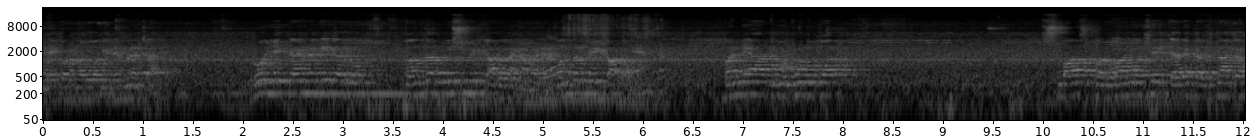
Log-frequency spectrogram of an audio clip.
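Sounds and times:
fan hiss: 0:00.0 - 0:06.0.

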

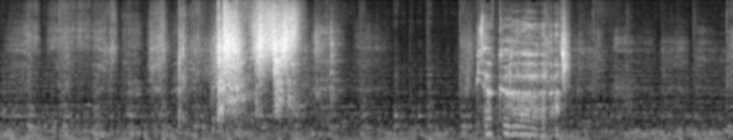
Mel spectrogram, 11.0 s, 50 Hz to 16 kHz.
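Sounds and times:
tense background music: 0:00.0 - 0:11.0.

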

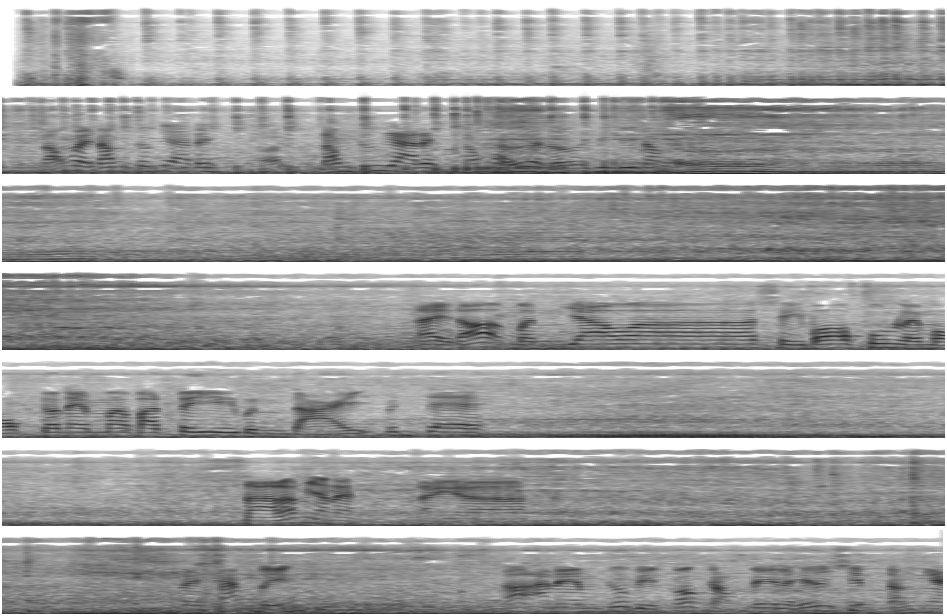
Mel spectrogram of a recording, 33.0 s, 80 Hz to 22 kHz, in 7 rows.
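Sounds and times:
engine idling: 0:00.1 - 0:08.5
two-stroke motorcycle engine: 0:00.1 - 0:32.9.

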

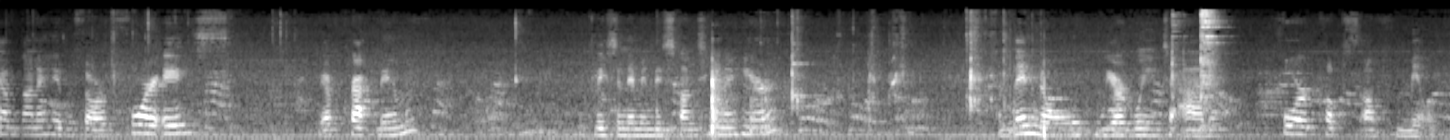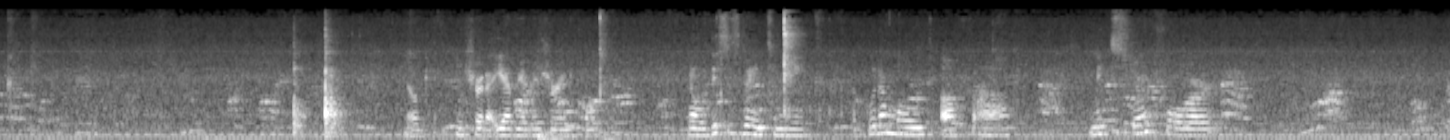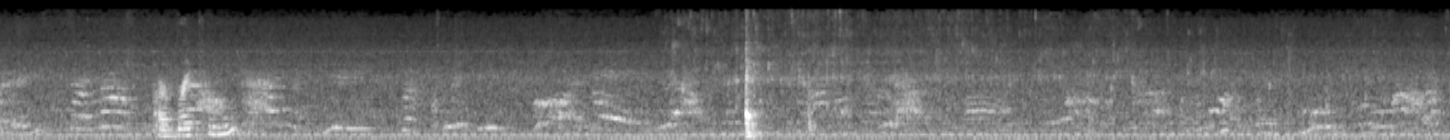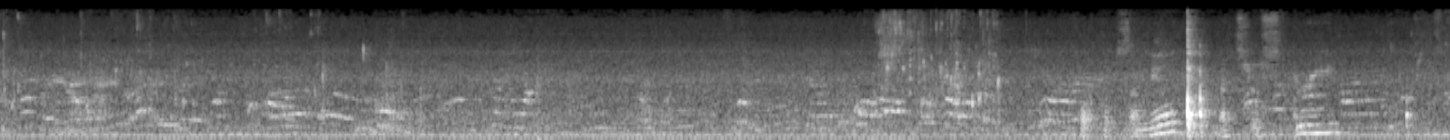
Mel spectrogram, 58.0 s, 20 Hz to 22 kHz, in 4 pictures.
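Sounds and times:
voices murmuring: 0:01.7 - 0:58.0
milk pouring into plastic cup: 0:35.7 - 0:47.3, 0:52.2 - 0:53.6.

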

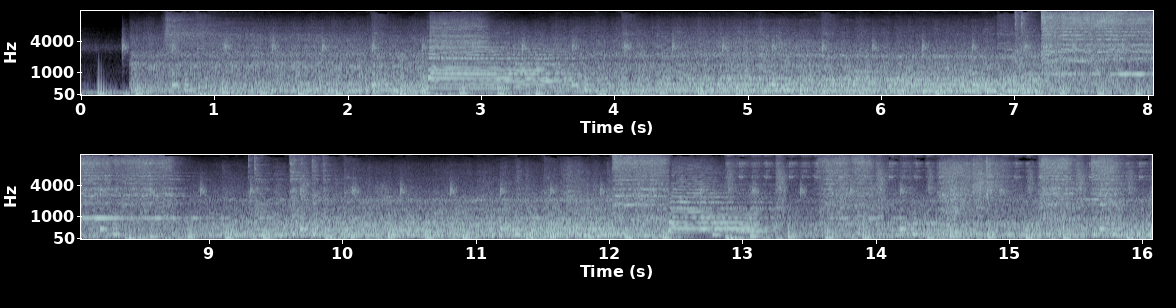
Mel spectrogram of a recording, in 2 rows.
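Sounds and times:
diesel locomotive engines running: 0:00.0 - 0:16.0
wheels clattering over rail joints: 0:00.4 - 0:16.0
locomotive horn blast: 0:02.5 - 0:03.9, 0:07.2 - 0:09.1, 0:12.0 - 0:15.9
high-pitched wheel squeal: 0:07.2 - 0:09.1, 0:12.0 - 0:16.0.

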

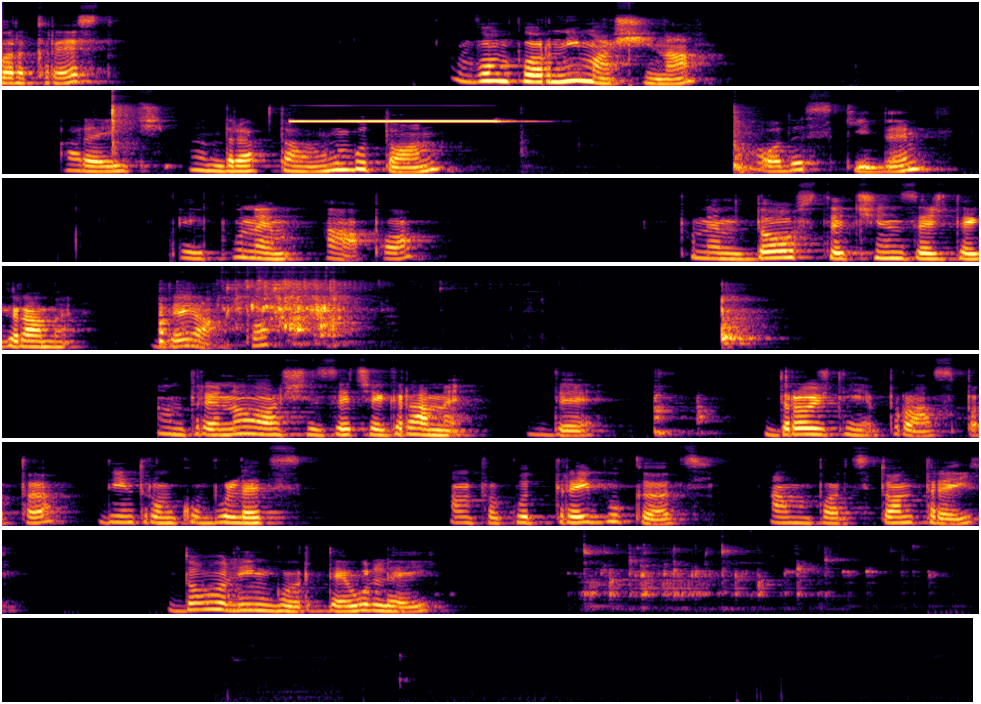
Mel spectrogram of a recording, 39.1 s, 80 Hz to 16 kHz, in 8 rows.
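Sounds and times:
oil pouring: 0:15.7 - 0:17.6, 0:32.2 - 0:34.0.

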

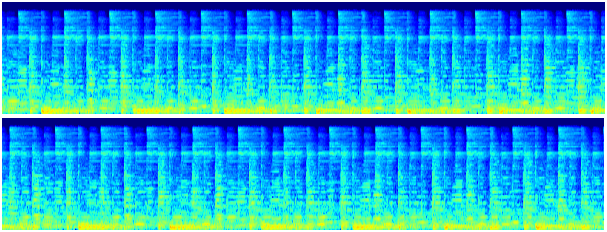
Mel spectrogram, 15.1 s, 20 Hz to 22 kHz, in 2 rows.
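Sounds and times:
piano accordion playing a tune: 0:00.0 - 0:15.0.

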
